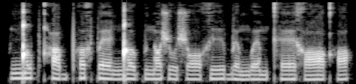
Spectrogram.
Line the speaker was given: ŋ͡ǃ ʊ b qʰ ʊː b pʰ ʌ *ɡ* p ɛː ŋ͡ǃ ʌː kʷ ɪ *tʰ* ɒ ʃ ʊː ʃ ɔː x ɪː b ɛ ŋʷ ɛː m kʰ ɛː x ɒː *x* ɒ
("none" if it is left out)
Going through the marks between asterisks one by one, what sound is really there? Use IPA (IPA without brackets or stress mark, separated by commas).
x, n, kʰ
